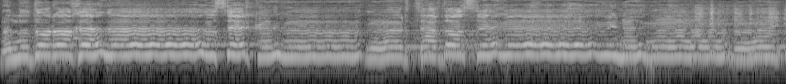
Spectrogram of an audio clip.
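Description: Music: a singer holds a long, ornamented melody with wavering notes that runs without a break until just before the end.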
